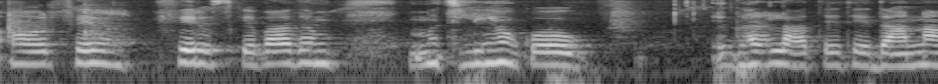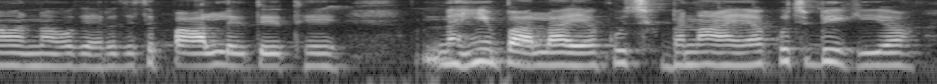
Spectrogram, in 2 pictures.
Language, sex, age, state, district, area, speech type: Hindi, female, 45-60, Uttar Pradesh, Hardoi, rural, spontaneous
